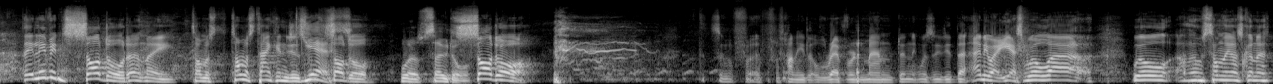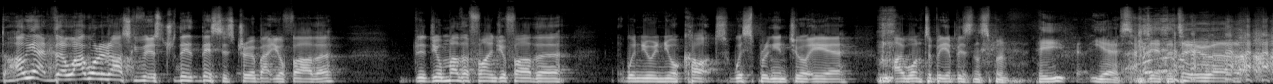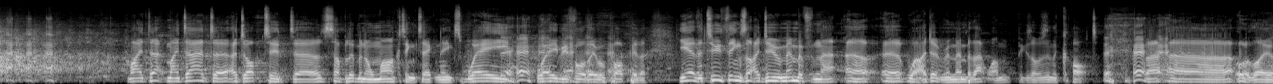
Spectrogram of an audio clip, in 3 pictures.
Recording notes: Leicester Square Theatre Podcast. Chats with the audience.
